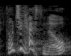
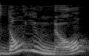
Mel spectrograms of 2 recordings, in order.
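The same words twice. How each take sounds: First: Casual, offhand question with a laugh; nonchalant. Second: Slow, drawn-out shaming question; shaming rebuke. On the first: Paul casually reminding believers, offhand and amused. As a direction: toss it off like it's obvious. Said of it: "He's saying it so nonchalantly". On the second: Paul chiding the forgetful church, slow shaming question. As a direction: let them feel the shame, slowly. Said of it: "It's a shameful thing". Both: Retold or imitated.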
